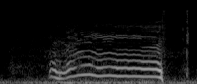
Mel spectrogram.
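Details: A tame fox gives a single drawn-out creaky, whining call lasting about a second, dipping then holding level with a harsh edge, ending abruptly; a man speaks nearby.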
